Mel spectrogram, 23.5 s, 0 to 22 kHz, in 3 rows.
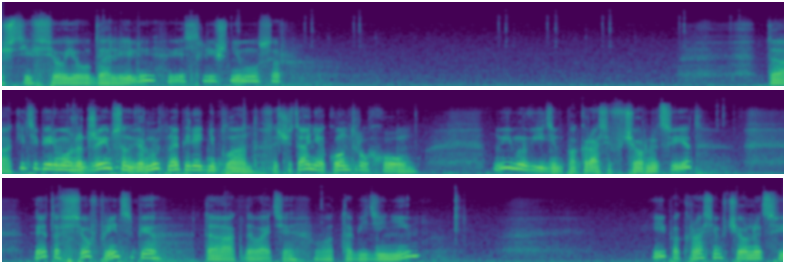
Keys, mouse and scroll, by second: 1.8 Delete, 2.8 Delete, 3.7 Delete, 5.7 Delete, 5.8 Delete, 6.8 Delete, 7.0 Delete, 7.6 Delete, 9.5 Delete, 10.3 ctrl+Home, 20.3 d.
